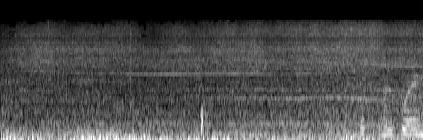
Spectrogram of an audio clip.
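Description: A Precision Aerobatics Addiction XL model airplane drones in flight on a windy day, its engine a faint steady hum under heavy wind buffeting, with someone talking over it.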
